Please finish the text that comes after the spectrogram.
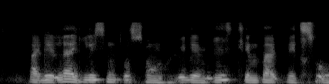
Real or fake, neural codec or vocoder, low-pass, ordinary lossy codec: fake; codec, 16 kHz, 1 kbps, FreqCodec, smaller model; 7.2 kHz; MP3, 64 kbps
